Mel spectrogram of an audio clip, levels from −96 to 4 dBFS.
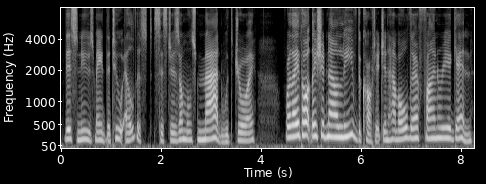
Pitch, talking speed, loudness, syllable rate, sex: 195 Hz, 190 wpm, -18 LUFS, 4.6 syllables/s, female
